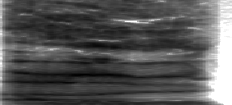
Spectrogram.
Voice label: Ogre Emote Thinking

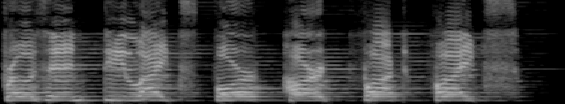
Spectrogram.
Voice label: Female Mech Play

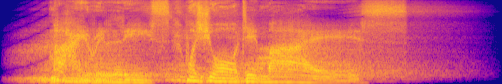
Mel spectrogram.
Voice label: Male Spirit Play

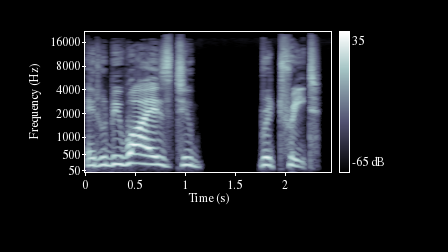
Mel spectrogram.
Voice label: Female NightElf Concede; Elise

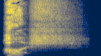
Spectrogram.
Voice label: Male Troll Attack

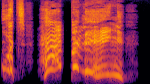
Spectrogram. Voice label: Male Gnome Attack

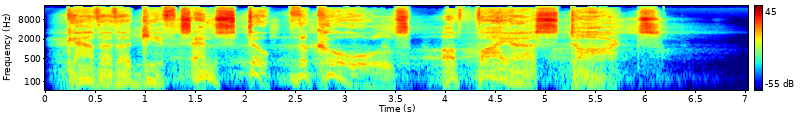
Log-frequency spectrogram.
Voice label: Male Undead Emote Winstreak

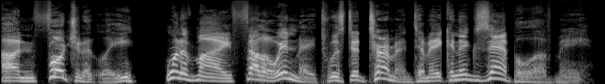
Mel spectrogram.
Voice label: Male Gnome

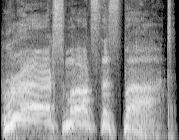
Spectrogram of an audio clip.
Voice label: Male Felguard

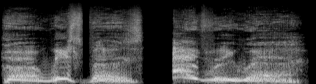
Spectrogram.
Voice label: Male Quillboar Play

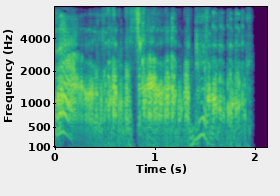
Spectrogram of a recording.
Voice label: Male Murloc

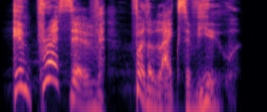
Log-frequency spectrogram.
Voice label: Female Undead Emote Well Played

